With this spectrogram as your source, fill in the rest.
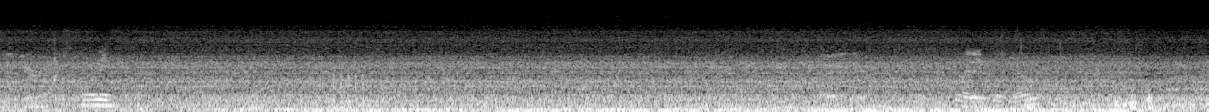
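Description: A small plane's engine drones steadily inside the cockpit.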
